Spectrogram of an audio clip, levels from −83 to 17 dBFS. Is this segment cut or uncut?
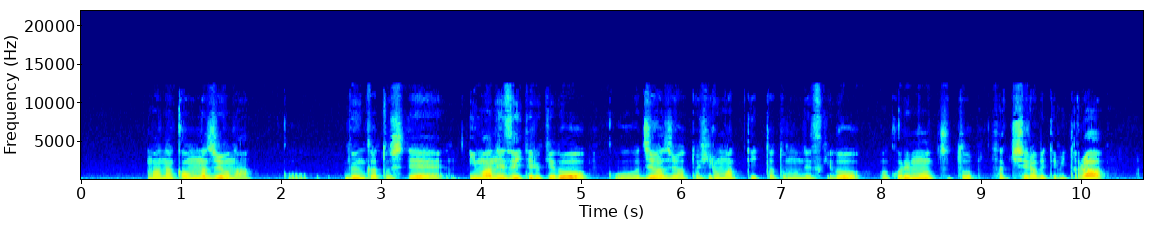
cut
